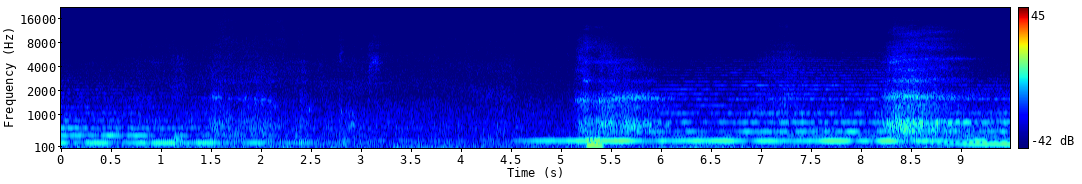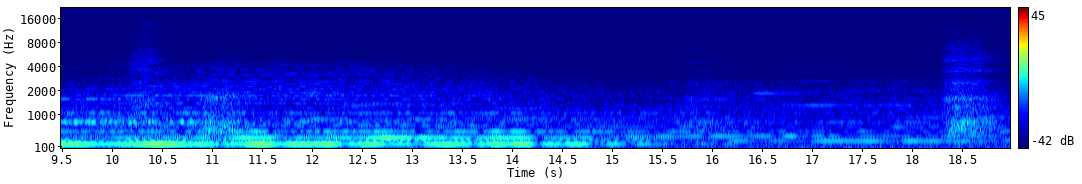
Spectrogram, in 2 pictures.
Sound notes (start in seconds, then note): 5.2 Adrian sighs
